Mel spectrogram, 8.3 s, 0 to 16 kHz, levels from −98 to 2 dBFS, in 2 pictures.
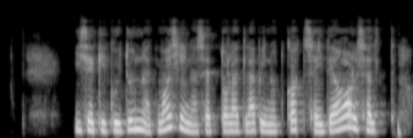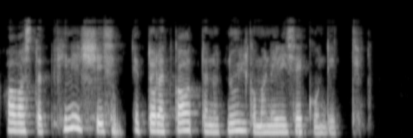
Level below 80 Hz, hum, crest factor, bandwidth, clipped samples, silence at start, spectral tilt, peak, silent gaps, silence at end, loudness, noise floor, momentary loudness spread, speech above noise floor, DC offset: -68 dBFS; none; 18 dB; 9.2 kHz; under 0.1%; 0.75 s; -6 dB/octave; -2 dBFS; none; 0.55 s; -19 LUFS; -51 dBFS; 7 LU; 32 dB; under 0.1%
